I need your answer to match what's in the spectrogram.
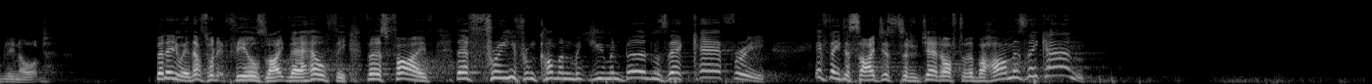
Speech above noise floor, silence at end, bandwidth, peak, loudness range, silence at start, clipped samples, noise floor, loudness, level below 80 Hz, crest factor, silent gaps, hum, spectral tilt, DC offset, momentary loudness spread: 45 dB; 2.9 s; 11.5 kHz; -6 dBFS; 7 LU; 0 s; under 0.1%; -69 dBFS; -24 LUFS; -68 dBFS; 20 dB; none; none; -5 dB/octave; under 0.1%; 11 LU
